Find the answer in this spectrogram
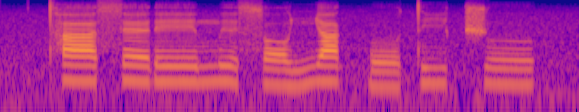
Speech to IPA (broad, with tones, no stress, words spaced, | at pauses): tʰa˦sɛ˦ ɾeː˦mɪ˦˨ sɔ˨ɲa˦ k͡po˨ti˦ t͡ʃʊ˦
